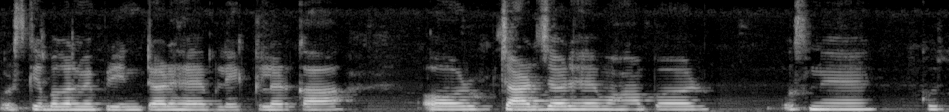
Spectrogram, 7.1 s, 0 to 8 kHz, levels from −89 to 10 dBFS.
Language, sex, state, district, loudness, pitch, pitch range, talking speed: Hindi, female, Bihar, Katihar, -15 LUFS, 220 Hz, 205-225 Hz, 125 wpm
